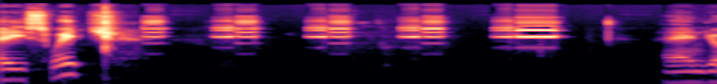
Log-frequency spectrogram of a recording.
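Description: A remote controller beeps in short, repeated electronic tones.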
